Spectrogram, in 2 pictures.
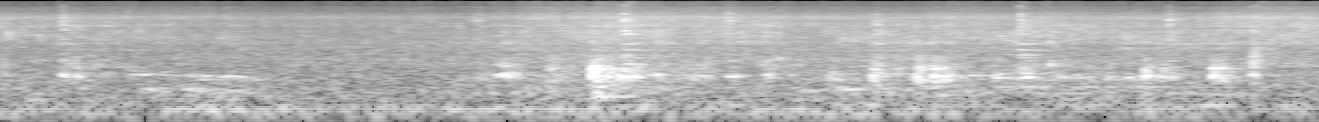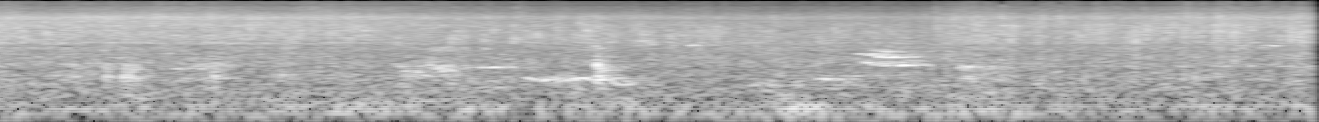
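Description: Potatoes and pointed gourd fry in a pan with salt and turmeric, giving a steady, loud sizzle that runs throughout. Occasional stirring scrapes and clinks sit on top of it.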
